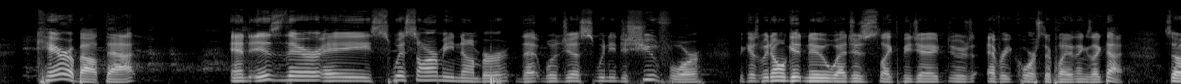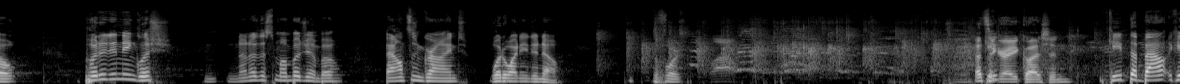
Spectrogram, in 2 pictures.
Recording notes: On this episode, the boys take questions from the live audience.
